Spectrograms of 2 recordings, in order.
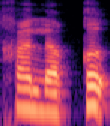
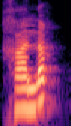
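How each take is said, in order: First: The final q is released with a clear bounce. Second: The final q stops flat without a bounce. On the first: The speaker calls it right. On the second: The speaker calls it wrong.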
